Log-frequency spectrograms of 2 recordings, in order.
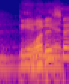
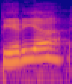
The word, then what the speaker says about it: birria: Yeah, the birria taco. – What's it called? – Birria. It's like, it's spelled B-I-R-R-I-A.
